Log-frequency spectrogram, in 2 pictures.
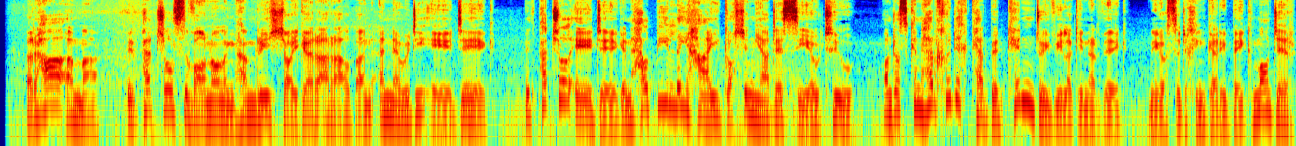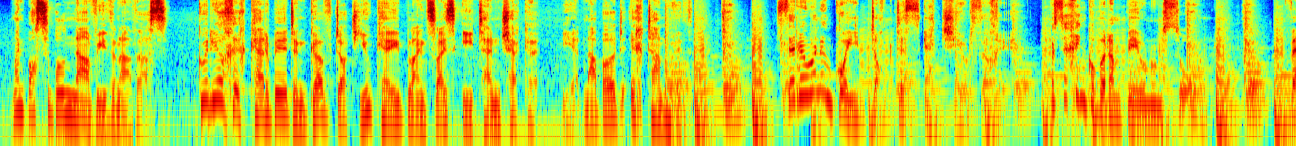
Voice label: Welsh Language; Welsh, Male, 20s-30s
